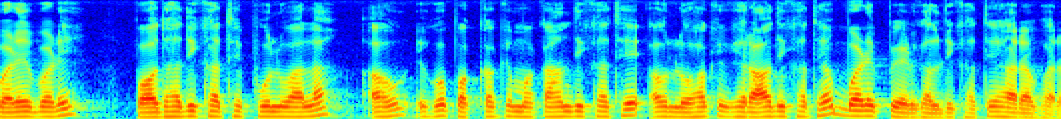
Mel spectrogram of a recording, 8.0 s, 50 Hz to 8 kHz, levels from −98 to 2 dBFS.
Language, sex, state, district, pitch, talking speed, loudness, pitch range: Chhattisgarhi, male, Chhattisgarh, Raigarh, 120 Hz, 195 wpm, -18 LUFS, 115-130 Hz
